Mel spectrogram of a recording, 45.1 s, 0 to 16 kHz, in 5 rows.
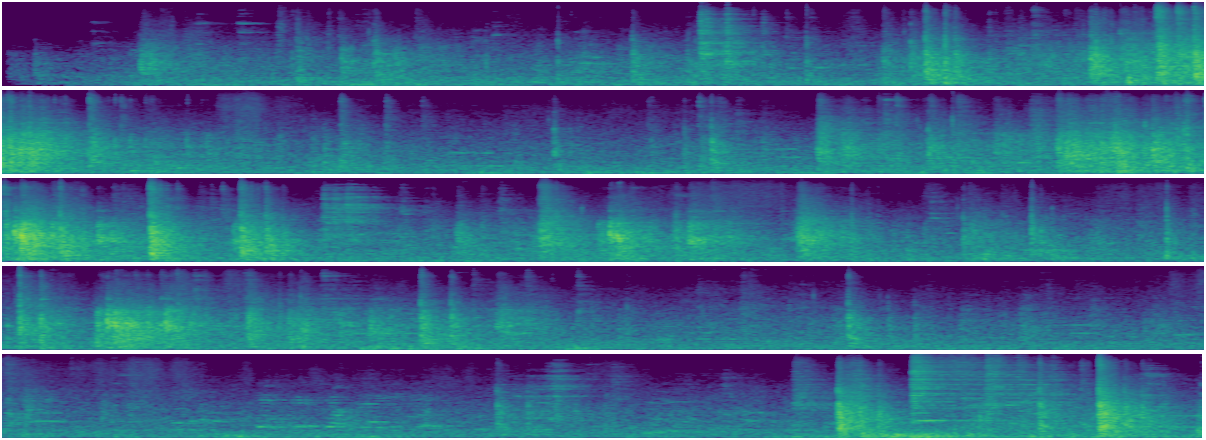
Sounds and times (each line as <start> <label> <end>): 0.0 sounds of a nearby restaurant 45.0
6.6 the whole roof bounces, rattles and bangs against the pipes 10.6
14.1 the whole roof bounces, rattles and bangs against the pipes 26.1
26.8 the whole roof bounces, rattles and bangs against the pipes 31.6
42.1 the whole roof bounces, rattles and bangs against the pipes 45.0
